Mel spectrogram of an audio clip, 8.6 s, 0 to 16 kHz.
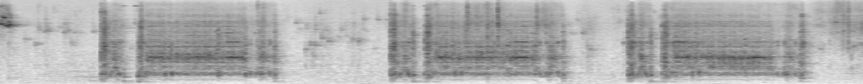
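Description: Thermal shipping label printer feeding and printing 4x6 labels: three runs of a steady motor whine, each about two seconds long, with short pauses between them as one label after another comes out.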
